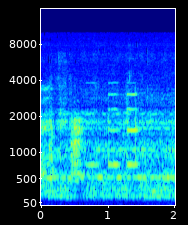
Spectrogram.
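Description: Three short electronic beeps, each a single steady pitch, about a third of a second apart, like keypad tones.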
